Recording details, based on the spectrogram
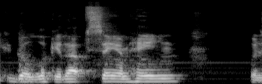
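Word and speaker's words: Samhain: You could go look it up, Sam Hain, but it's pronounced Soin, but it's Samhin.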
